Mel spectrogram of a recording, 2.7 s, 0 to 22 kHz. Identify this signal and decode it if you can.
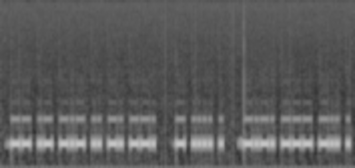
Morse code, heard as a keyed tone, about 53 wpm, 600 Hz. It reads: MAKING THE CODE
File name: archived / CRSnet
